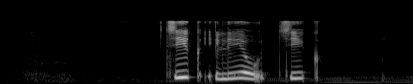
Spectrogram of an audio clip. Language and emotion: Russian, sad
